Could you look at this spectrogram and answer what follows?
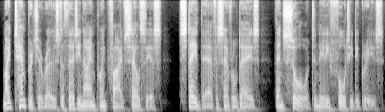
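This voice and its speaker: A man with a very low voice reads a memoir as an audiobook narrator. His pitch moves in lively sweeps through the measured, deliberate phrases. The tone is mellow and warm, with the expressive shaping of a storyteller. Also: no echo, studio quality. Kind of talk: scripted narration of a missionary memoir.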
